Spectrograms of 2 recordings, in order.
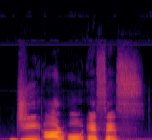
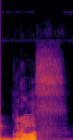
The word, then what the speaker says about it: gross: a word which is gr OSS now this word can be pronounced in two ways first one Gras Oh sir I can say gross or I can say Gras or sir okay this is your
